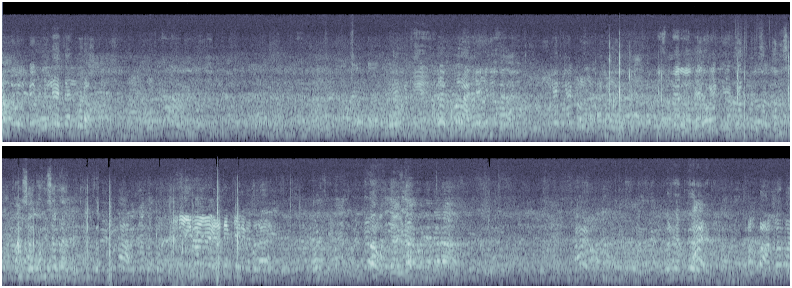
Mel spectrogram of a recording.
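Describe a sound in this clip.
A crowd of men chatters and talks loudly all around, close by.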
